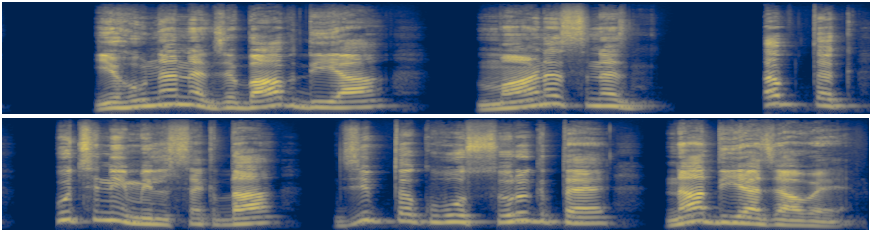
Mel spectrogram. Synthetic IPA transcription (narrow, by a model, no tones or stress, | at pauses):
jɐɦʊnːanɛd͡ʒɐbaːbd̪ɪja | maːɽ̃əsnɛ | t̪ɐb̚t̪ɐkː | ʊt͡ʃʰnĩmɪlsɐkd̪a | d͡ʒɪb̚t̪ɐkʋosʊɾɡt̪ɛ | nad̪ɪjad͡ʒaːʋɛ̰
